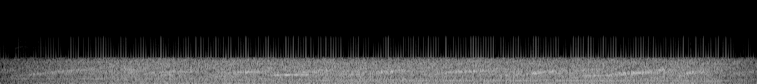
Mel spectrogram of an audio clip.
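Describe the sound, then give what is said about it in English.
An underwater ocean recording of the upsweep: a steady wash of low rumbling hiss, with faint tonal sweeps that rise in pitch again and again throughout. No voices. “We're going to catch this goddamn Bloop. Like, here is the upsweep.”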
